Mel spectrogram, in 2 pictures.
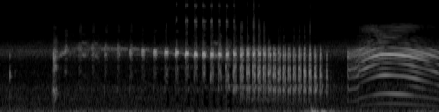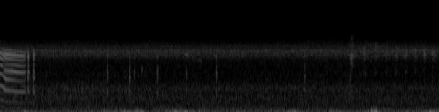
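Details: Royal albatross pair in courtship, one bird welcoming an incoming banded bird with skycalls and displays: a loud rapid series of clattering pulses speeding up, then a long drawn-out rising-and-falling wailing moan, over steady wind.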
